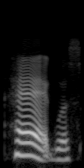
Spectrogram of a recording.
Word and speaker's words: réguas: Ré é mais forte. Penúltima sílaba, paroxítona.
